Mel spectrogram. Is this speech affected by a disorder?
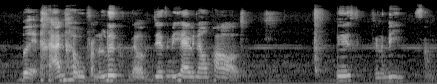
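Yes: cerebral palsy; not paralyzed, can stand.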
